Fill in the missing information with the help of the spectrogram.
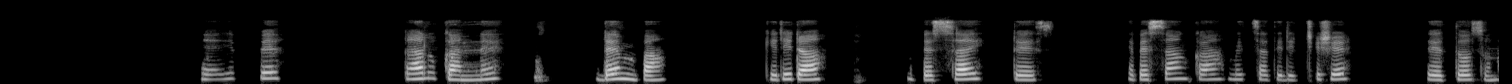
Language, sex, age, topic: Gamo, female, 36-49, government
